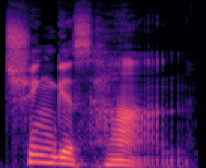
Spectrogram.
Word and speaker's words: Genghis Khan: First of all, it's pronounced Genghis Khan. Really? In Mongolia, yes.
